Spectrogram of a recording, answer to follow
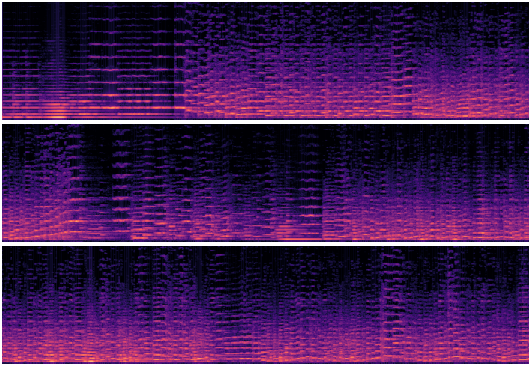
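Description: Unaccompanied solo violin. It holds one long note for the first few seconds, then plays fast running passages of quick notes that move up and down.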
